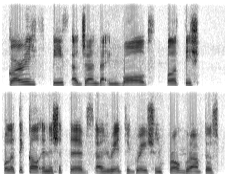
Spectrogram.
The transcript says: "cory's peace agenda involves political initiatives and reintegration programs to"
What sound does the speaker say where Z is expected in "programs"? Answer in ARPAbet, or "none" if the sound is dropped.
none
